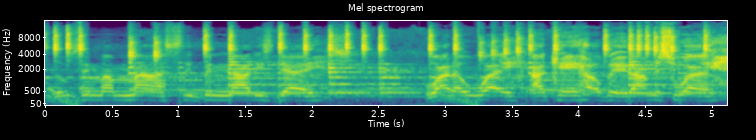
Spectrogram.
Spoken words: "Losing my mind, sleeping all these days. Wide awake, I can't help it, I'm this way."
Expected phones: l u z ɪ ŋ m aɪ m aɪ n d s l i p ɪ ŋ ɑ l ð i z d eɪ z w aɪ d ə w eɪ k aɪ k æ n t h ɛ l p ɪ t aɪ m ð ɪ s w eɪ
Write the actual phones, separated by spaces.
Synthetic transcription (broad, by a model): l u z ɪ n m aɪ m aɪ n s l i b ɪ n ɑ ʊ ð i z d eɪ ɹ aɪ d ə w eɪ aɪ k æ n t h ɛ l p ɪ t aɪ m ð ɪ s w eɪ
